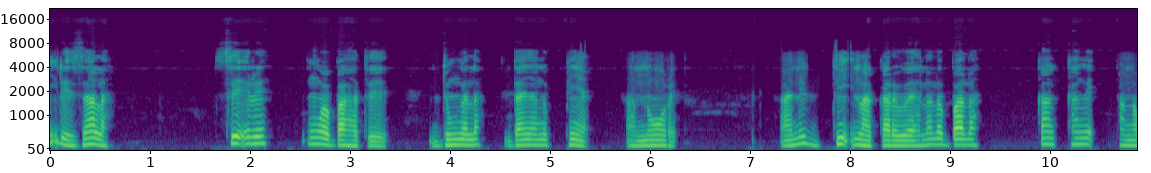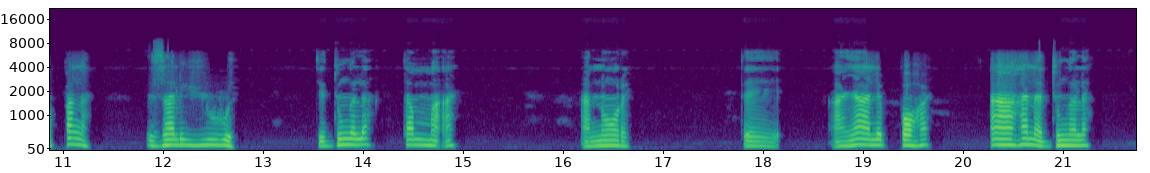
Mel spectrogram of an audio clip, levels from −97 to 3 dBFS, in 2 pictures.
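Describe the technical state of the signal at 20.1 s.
A Bluetooth SBC bit pool drop covers 20.1 s, running from 19.04 s to 20.99 s. The link has evidently come under pressure, and the encoder has cut its bit budget sharply; the sound points to a bit pool falling from around 31 to about 9, near 72 kbps. With so few bits, the upper sub-bands are starved and the rest coarsely quantised, so the speech turns dull and muffled, with a gritty, grainy noise riding on it until the rate recovers.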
